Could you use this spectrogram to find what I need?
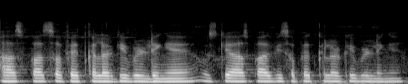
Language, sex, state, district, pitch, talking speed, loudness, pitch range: Hindi, male, Chandigarh, Chandigarh, 140 Hz, 235 wpm, -13 LUFS, 135-145 Hz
